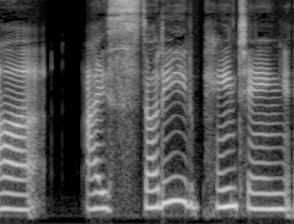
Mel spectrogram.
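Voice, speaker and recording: Recorded dry and close with no echo on a very clean, silent background, a woman with an American accent speaks very slowly in a fairly high pitch with ordinary pitch variation. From US East Coast. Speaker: podcast co-host. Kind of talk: casual chat. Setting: studio.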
